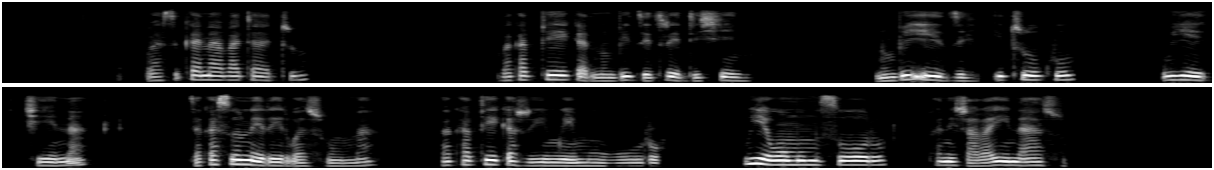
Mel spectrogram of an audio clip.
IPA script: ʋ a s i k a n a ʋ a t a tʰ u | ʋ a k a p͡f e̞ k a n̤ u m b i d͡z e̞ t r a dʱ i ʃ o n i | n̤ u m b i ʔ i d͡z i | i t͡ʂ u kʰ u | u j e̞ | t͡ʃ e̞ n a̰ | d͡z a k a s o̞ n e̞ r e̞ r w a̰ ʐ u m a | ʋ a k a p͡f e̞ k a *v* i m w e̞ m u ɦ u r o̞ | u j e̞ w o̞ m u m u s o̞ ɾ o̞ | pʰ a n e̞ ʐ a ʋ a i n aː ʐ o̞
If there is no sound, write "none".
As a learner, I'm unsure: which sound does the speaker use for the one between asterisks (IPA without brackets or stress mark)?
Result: ʐ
